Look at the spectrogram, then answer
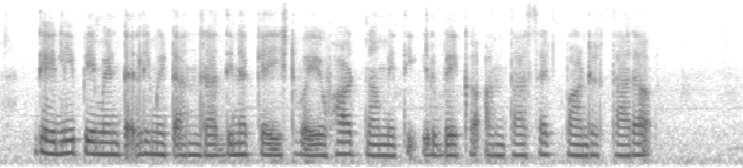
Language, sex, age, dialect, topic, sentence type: Kannada, female, 25-30, Dharwad Kannada, banking, statement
